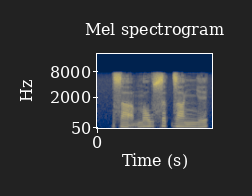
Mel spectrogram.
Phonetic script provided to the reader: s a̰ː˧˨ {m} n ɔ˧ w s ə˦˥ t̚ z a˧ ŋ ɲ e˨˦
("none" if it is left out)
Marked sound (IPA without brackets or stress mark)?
m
